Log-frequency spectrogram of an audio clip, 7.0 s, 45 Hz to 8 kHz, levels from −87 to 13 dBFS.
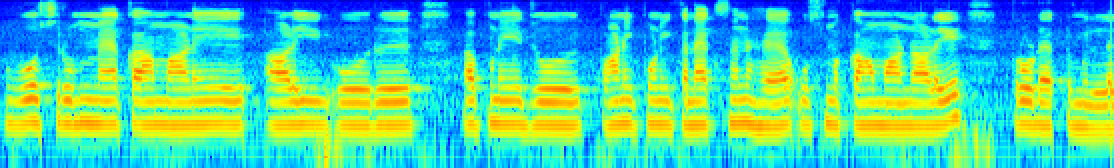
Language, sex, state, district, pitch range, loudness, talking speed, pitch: Hindi, female, Haryana, Jhajjar, 170-180 Hz, -16 LUFS, 165 wpm, 175 Hz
